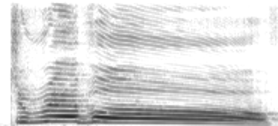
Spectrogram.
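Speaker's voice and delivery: put-on loud high toddler holler. A narrator's reading. Fudge hollering for the pet, loud high shout. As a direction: shout the name like a three-year-old. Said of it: "Fudge hollered".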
